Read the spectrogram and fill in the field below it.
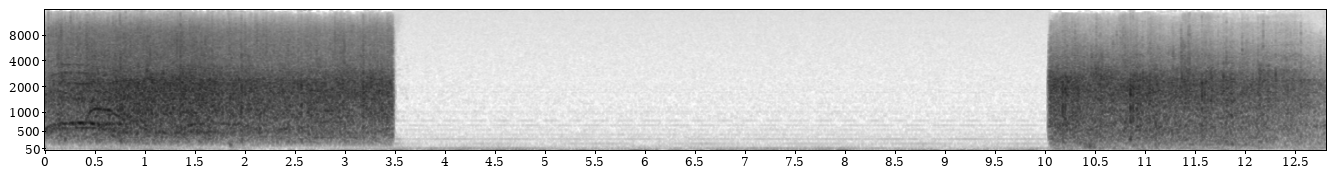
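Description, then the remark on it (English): Loud, sustained applause from a sizable audience welcoming a guest speaker on biblical principles of money and generosity fills the first few seconds, breaks off into near silence, then a second burst of clapping returns toward the end. “Well, with all that applause, why don't we just close in prayer?”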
